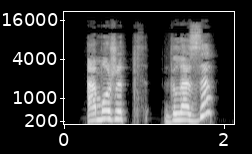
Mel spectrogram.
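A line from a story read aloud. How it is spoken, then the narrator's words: Snide question, thin man. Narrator (Russian): ехидно спросил тощий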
